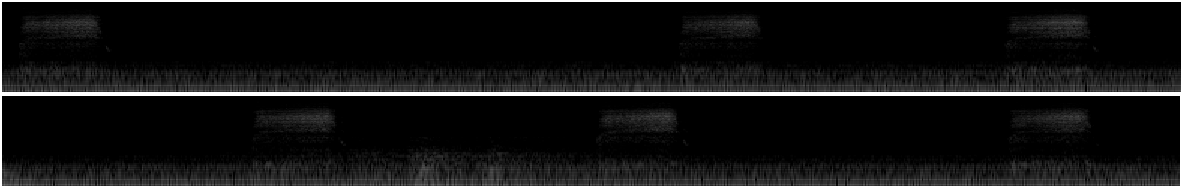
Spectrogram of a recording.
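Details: Wild barn owl nestlings napping in a monitored nest box give harsh, breathy hisses, six bursts at uneven gaps over twelve seconds, over a steady low electrical hum.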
